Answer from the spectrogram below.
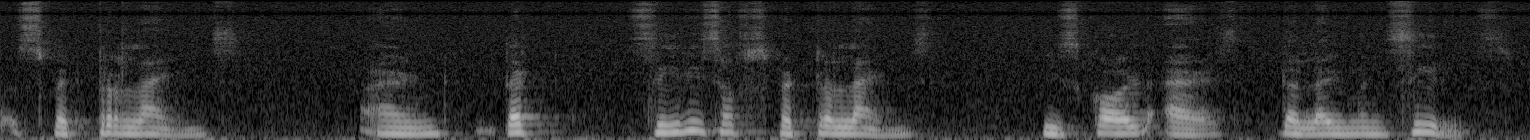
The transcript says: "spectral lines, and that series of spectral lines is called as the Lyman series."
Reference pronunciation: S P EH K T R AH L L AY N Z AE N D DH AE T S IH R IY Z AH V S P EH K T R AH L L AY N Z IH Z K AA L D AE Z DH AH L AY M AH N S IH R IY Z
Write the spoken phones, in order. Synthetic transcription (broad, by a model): S P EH K T R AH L L AY N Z AE N D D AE T S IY R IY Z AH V S P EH K T R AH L L AY N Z IH Z K AA L D AE Z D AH L AY M AH N S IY R IY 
